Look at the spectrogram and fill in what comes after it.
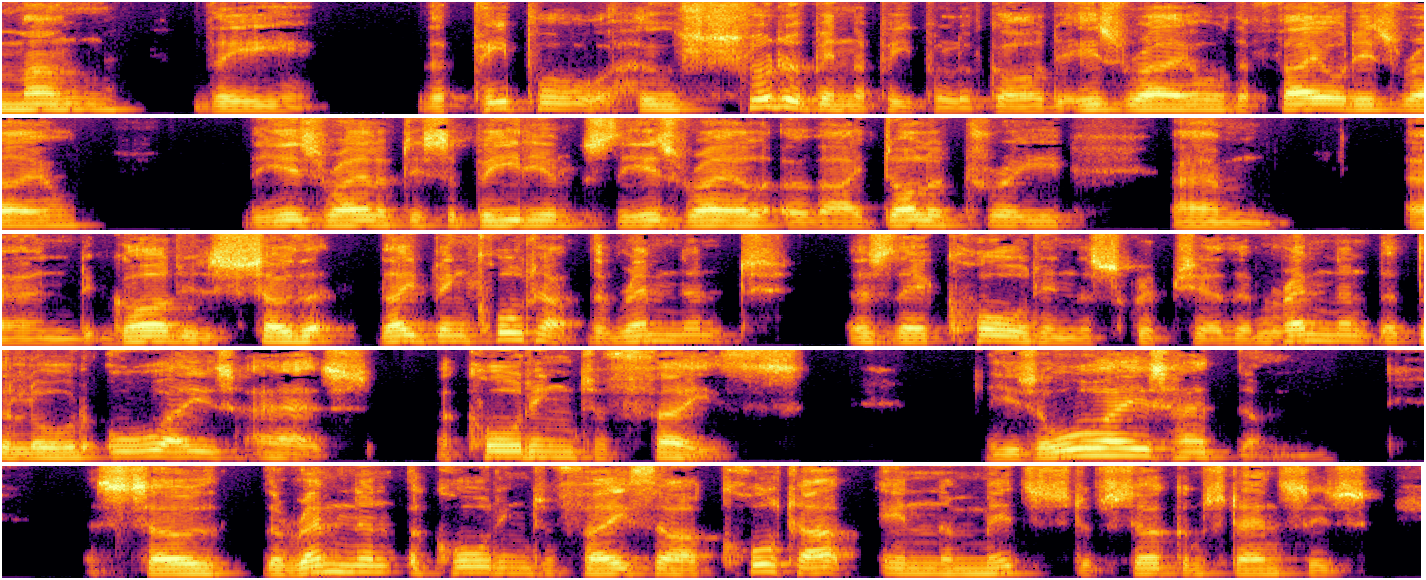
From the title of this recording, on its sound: Malaysia Meets (Zoom)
